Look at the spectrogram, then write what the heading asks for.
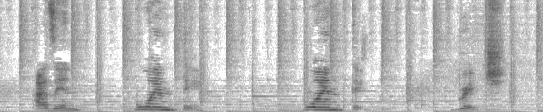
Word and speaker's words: puente: La letra P, letter P, as in puente, puente, bridge. To pronounce this letter like a native, put your hand in front of your mouth and try not to put air like you do in English.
